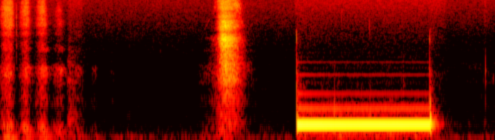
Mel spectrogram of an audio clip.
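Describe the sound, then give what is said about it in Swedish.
A single steady telephone ringback tone sounds for about a second, loud and clear, after a few soft taps and a brief rustling burst. No one speaks and nobody picks up. “Han svarade inte. KG svarade inte.”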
